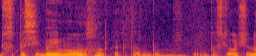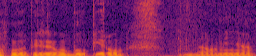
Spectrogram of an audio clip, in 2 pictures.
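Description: A man with a very deep, low pitch and a dark, mellow tone speaks at a moderate pace. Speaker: singer and voice-over announcer. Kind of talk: casual chat.

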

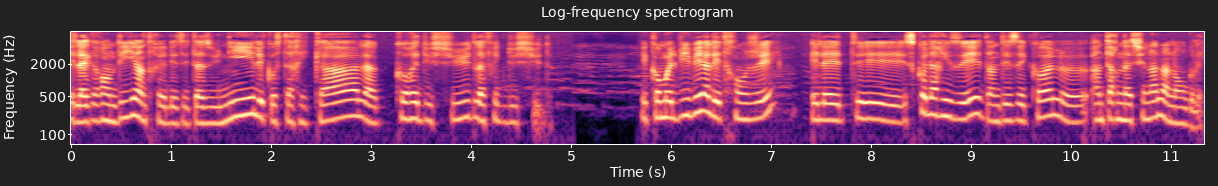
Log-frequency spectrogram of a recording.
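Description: With a Spanish accent, a woman speaks at a moderate pace in a medium pitch, her intonation fairly even. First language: Spanish (speaking French). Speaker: bookseller, podcast co-host.

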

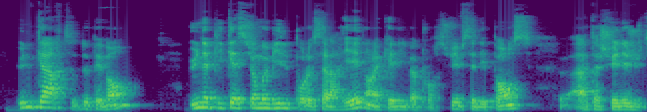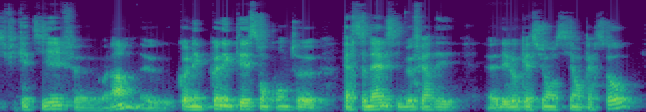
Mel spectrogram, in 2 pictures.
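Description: At a moderate pace, a man speaks somewhat breathily, his fairly low pitch moving in very wide swings. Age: 30s. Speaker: business development manager at a mobility company. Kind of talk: interview.

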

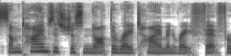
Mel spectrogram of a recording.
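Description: In a dry, close sound with no echo and a very clean recording with a silent background, a woman with a plain, everyday voice speaks at a medium pitch and a moderate pace with fairly even intonation. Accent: Canadian. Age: 20s. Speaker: influencer marketing agency owner. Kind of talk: interview.

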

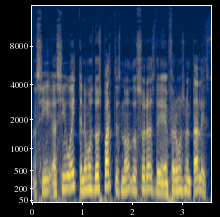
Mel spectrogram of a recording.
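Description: A man with a Chilean accent, high-pitched, at a moderate pace over a quiet background. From Chile, Viña del Mar. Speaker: podcaster and freestyle rapper. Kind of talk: casual chat.

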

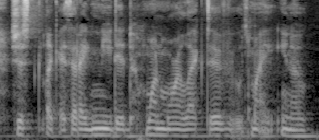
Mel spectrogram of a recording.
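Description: Woman with a very deep, low pitch and an American accent, moderate pace, noticeable background noise. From US, Haitian American family. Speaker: podcast host. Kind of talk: personal monologue. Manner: hesitant, many fillers.

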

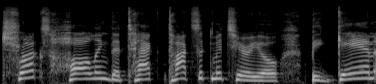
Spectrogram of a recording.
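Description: In a very clean recording with a silent background, a woman with an American accent speaks at a very slow pace, her pitch swinging very widely. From Indiana. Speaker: podcast host. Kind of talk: casual political talk show. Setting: studio. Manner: animated.

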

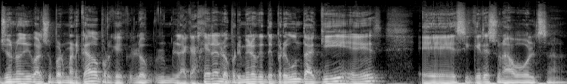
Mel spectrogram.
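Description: A man speaks with ordinary pitch variation. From Argentina. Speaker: podcast co-host, former radio host. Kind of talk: casual chat.

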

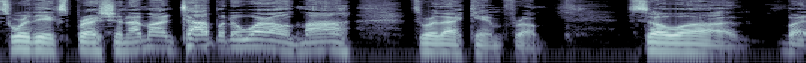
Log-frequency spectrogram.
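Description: Recorded very cleanly with a silent background and a dry, close sound with no echo, a man speaks at a moderate pace. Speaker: podcast co-host. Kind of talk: casual chat. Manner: loud.

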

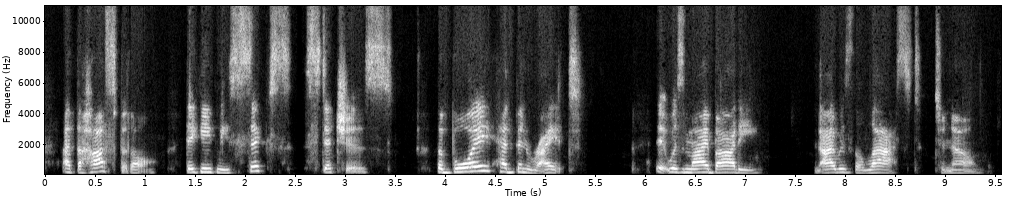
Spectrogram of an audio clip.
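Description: A woman with an American accent speaks at a fairly slow pace with vocal fry, ordinary pitch variation, and long, frequent pauses. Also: fairly high pitch for a woman. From US Midwest, rural Missouri. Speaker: poet. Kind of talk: poetry reading. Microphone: phone.

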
